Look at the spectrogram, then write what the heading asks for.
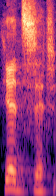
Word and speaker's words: Yensid: Oh, so she is how you say Disney backward? Yeznid. Yeah, whatever. Sid. Yensid. There it is. You're saying Yensid.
